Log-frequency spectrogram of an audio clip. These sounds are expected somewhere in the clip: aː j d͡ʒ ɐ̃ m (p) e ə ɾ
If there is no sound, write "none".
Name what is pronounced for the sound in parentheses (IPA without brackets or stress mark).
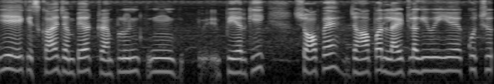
p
